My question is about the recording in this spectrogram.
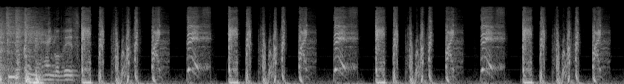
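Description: Oldskool UK breakbeat track in a breakdown: the full drum groove drops out about half a second in, leaving sparse kick-drum hits and short scratched vocal-sample stabs with gaps between them.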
